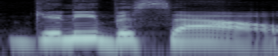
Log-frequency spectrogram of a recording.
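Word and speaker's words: Guinea-Bissau: How do you say it? Guinea Basau. Guinea Basau.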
